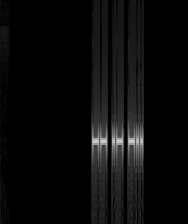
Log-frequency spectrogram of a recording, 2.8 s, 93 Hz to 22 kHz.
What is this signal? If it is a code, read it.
Morse code, heard as a keyed tone, about 40 wpm, 700 Hz. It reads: MAD
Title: Three Letter Words - 40wpm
